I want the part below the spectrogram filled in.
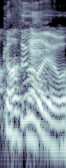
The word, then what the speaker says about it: Cthulhu: Well, to go on that note, Lovecraft actually wrote in a note that you're not supposed to pronounce the T. The people calling him Cthulhu instead of Kalulu is actually a more modern take on the name.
